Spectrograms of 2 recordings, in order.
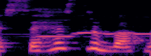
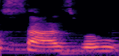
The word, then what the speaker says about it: सहस्त्रबाहु: लेकिन समय के साथ-साथ मिस प्रोनाउंस होते इस मंदिर को सास बहू का मंदिर कहा जाने लगा।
